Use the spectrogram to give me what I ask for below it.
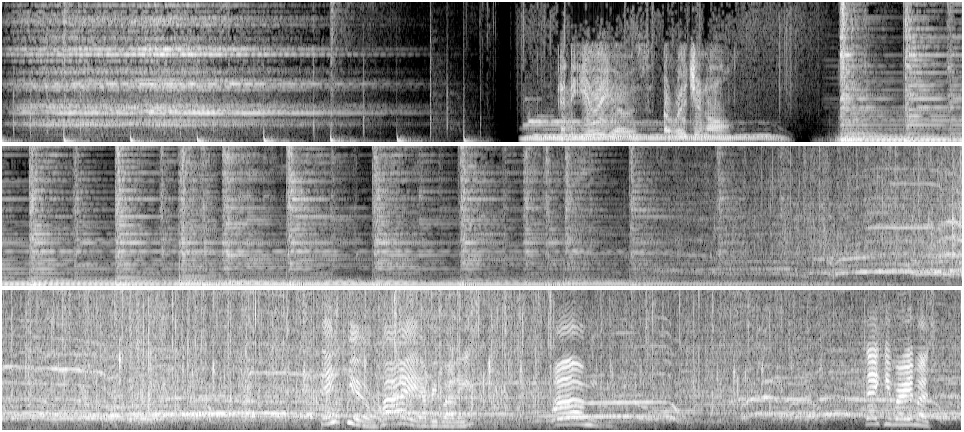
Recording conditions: live audience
